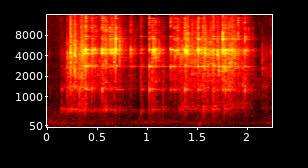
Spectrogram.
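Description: Ice cubes clattering and clinking as they are tipped out of a metal cocktail shaker into a plastic cup. The dense rattle starts a moment in and runs on, with a ringing note from the shaker tin.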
